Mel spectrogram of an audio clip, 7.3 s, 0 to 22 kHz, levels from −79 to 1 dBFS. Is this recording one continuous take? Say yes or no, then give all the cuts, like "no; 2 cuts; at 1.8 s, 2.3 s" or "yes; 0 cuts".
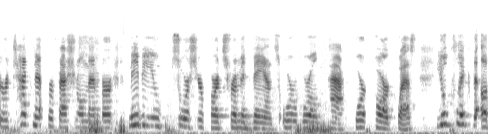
yes; 0 cuts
